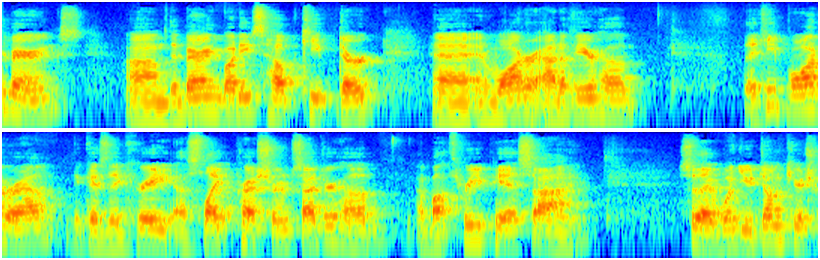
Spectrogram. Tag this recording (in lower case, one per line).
speech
